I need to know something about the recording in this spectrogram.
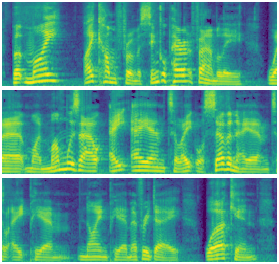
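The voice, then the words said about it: Southern English accent. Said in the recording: “I've got a southern accent, so it always sounds like I'm middle class”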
